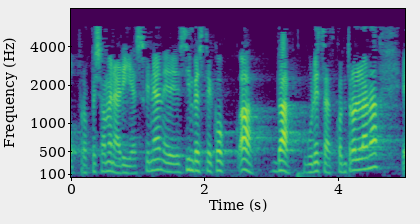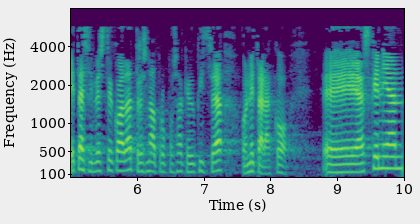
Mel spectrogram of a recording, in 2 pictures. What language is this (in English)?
Basque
